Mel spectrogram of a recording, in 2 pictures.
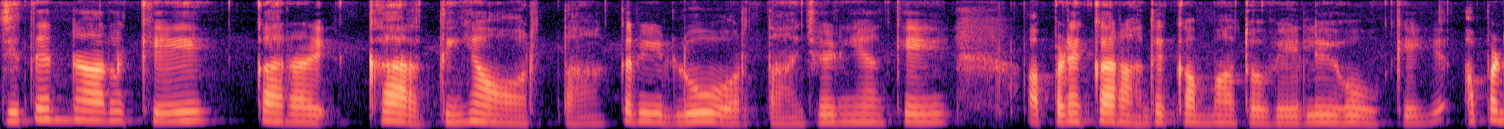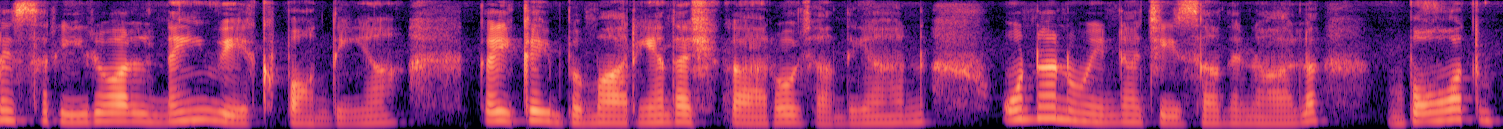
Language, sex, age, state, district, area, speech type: Punjabi, female, 45-60, Punjab, Amritsar, urban, spontaneous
